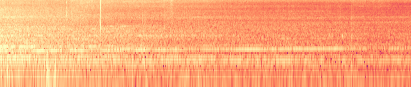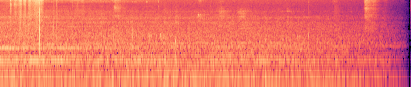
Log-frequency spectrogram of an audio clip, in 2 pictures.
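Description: A train's hum fades into the distance as it moves away.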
